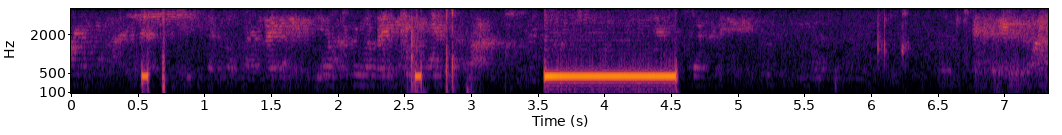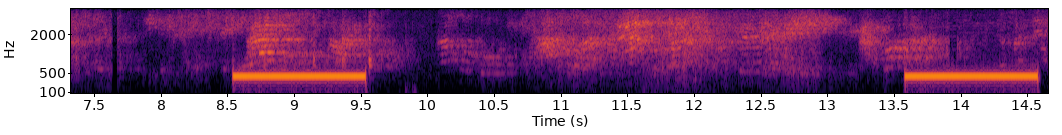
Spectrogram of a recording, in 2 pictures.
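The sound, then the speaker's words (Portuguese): Ringback tone of an outgoing phone call that goes unanswered: three steady, one-second tones spaced about five seconds apart, with people talking in between. “Tô ligando pra Rosana, não tá atendendo.”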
